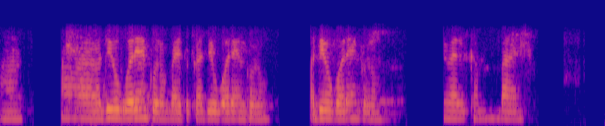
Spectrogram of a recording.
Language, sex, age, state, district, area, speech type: Goan Konkani, female, 18-30, Goa, Salcete, rural, conversation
